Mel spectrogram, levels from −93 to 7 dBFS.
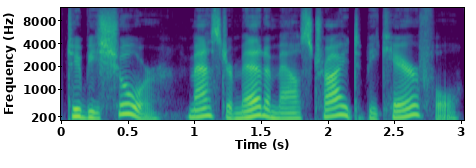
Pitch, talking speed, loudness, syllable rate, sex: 195 Hz, 200 wpm, -17 LUFS, 5.3 syllables/s, female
